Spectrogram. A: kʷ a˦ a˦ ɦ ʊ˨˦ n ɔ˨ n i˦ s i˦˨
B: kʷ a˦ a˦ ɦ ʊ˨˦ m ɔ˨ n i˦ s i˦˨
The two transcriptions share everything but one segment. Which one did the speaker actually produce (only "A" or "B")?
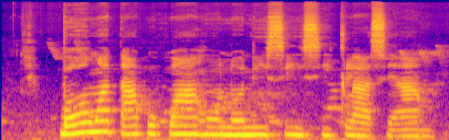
A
